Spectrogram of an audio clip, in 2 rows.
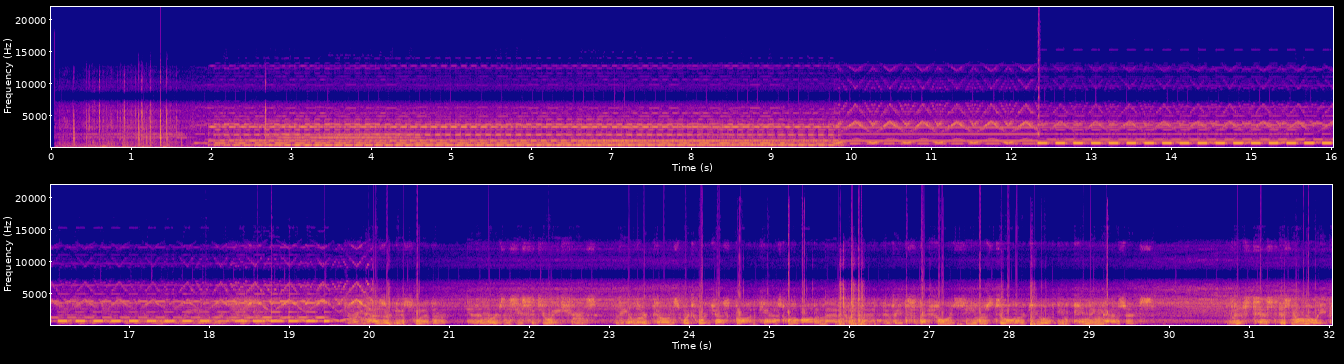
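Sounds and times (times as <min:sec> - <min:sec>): steady chord of alert tones: 0:01.8 - 0:13.6, 0:15.6 - 0:24.2
pulsing beeping tone: 0:01.8 - 0:24.4
rapidly warbling alert tone: 0:01.8 - 0:29.5.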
